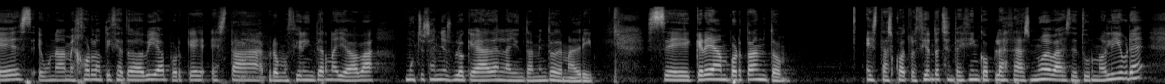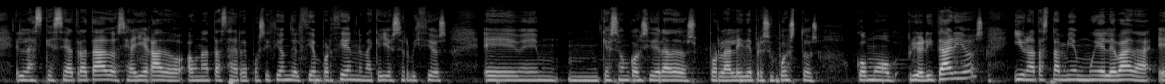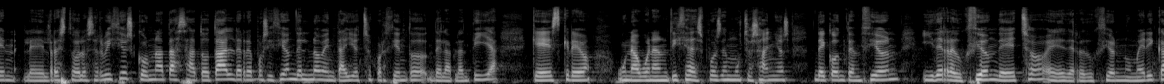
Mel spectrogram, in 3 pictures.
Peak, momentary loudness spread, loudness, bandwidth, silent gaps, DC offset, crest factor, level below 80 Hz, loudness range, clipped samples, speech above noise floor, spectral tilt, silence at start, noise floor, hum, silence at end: -4 dBFS; 9 LU; -26 LUFS; 15.5 kHz; none; under 0.1%; 22 dB; -50 dBFS; 4 LU; under 0.1%; 33 dB; -4.5 dB/octave; 0 s; -59 dBFS; none; 0 s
